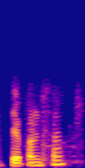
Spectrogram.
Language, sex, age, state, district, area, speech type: Telugu, male, 18-30, Telangana, Ranga Reddy, urban, conversation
